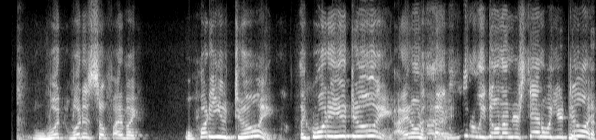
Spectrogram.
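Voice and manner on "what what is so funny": acted-out angry, irritated, indignant voice. Retelling a man who got madder at them for chuckling, imitating an angry man. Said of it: "the guy would just get even madder".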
